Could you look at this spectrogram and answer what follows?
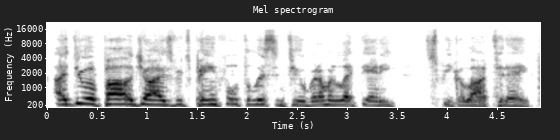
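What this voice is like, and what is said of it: Very raspy, strained voice. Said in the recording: “My voice is shot, as you guys can hear... Usually you're raspy, but this is, like, more raspy.”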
